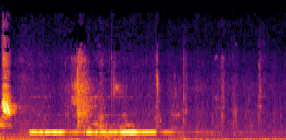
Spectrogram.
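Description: A single steady electronic-sounding tone, like a beep, held for about two seconds and then fading out, followed by a few faint clicks.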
